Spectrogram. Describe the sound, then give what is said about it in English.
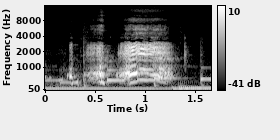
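A chicken clucks inside a house, a few short clucks rising into a longer, harsher squawk before trailing off, with a steady low hum underneath and no one talking. “Okay, so he shot a video because a chicken came into his house.”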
